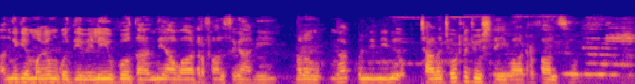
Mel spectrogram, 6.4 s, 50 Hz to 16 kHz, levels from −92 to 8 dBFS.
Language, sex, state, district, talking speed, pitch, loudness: Telugu, male, Andhra Pradesh, Anantapur, 160 wpm, 150 Hz, -16 LUFS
